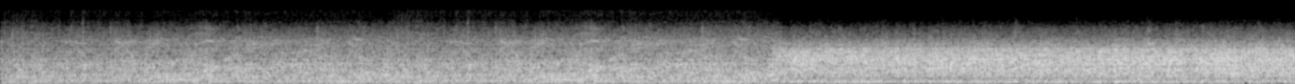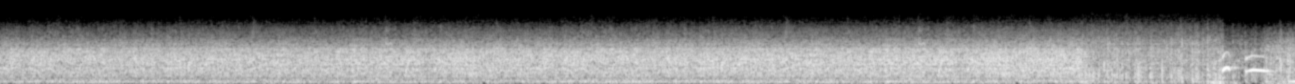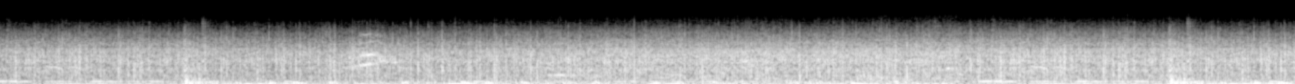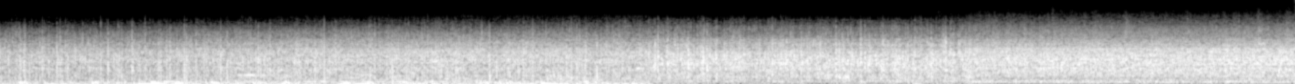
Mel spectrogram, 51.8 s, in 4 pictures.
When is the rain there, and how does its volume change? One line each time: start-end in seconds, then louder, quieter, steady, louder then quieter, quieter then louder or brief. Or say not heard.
0.0-51.7 louder.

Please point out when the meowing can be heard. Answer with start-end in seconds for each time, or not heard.
29.4-29.9.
